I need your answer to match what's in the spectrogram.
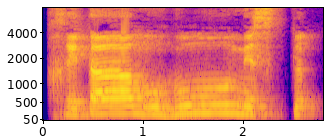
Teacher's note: ختامہ گولہا کے اوپر الٹا پیش ہے، تو اس کو 2 سیکنڈ کھینچیں گے. ٹھیک ہے، 1 یا 2 سیکنڈ اس کو کھینچیں گے.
